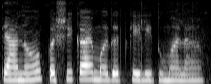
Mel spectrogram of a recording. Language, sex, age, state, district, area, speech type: Marathi, female, 18-30, Maharashtra, Sindhudurg, rural, read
